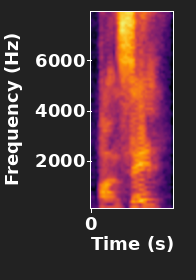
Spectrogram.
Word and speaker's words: penser: You pronounce the e. In French, it's not really like the Spanish e, but it's more like the like a schwa, accented schwa. Penser, demander.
